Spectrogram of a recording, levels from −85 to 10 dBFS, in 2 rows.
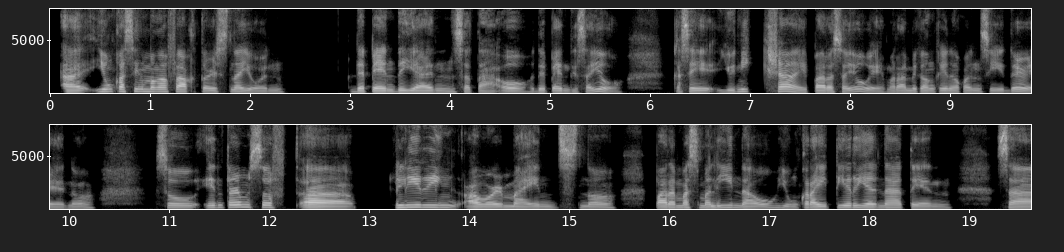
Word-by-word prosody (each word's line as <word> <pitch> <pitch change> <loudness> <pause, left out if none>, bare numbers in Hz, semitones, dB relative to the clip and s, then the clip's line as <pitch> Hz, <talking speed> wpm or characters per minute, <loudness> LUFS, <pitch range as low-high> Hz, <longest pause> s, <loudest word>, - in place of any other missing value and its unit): ah, 160 -1 +5
yung 195 +3 -1
kasing 210 0 +3
mga 190 -1 +2
factors 170 -2 +2
na 175 - +1
'yon 125 -2 -7 0.7
depende 160 -1 +2
yan 145 +1 0
sa 150 -1 +2
tao. 140 +5 -3
Depende 145 -3 -3
sa'yo - - -2 0.5
kasi 155 -3 +2
unique 160 +6 -6
siya, 210 -5 +4
eh, 135 - -7
para 145 0 +3
sa'yo, 165 +7 -2
eh, 120 - -5
marami 135 +2 -4
kang 150 -1 -3
kino-consider, 145 +1 -3
eh, 125 -1 -5
'no. 140 +5 -10 0.6
So, 180 -1 -2
in 195 +2 -2
terms 225 0 +4
of, 200 - -1 0.2
ah, 155 -3 +6 0.4
clearing 205 -2 +1
our 165 +2 +3
minds 150 +2 0
'no, 165 +2 -5 0.4
para 170 +1 +4
mas 175 +1 +2
malinaw 170 -1 -3
'yong 160 -1 -9
criteria 175 +2 +1
natin 150 -5 -3 0.5
sa 160 -2 +5
160 Hz, 125 wpm, -23 LUFS, 145-175 Hz, 0.7 s, ah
